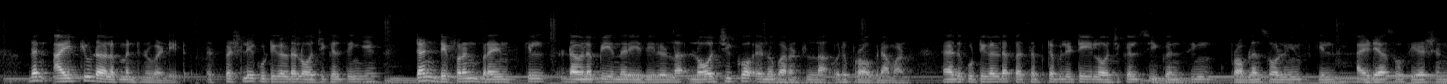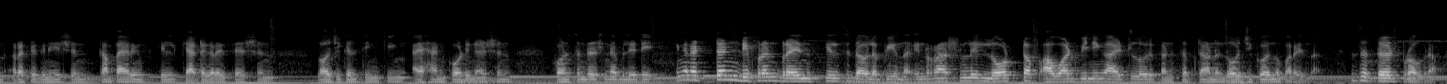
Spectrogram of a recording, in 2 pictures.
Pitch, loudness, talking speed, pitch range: 115 Hz, -27 LUFS, 135 wpm, 105-130 Hz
